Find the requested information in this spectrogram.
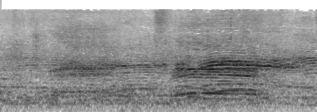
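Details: Garut sheep at Andir livestock market in Bayongbong, Garut, bleating in a wavering, drawn-out voice twice, second bleat rising higher, while men talk nearby about the animals' wool and age.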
